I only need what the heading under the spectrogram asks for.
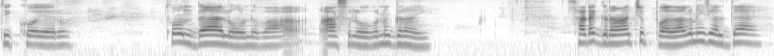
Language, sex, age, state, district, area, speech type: Dogri, female, 30-45, Jammu and Kashmir, Udhampur, rural, spontaneous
